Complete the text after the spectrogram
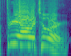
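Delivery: high, loud, drawn-out "Three-hour tour"; yelled lyric. Retold or imitated. Husband blurting lyric at wife, teasing yell. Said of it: "I'll just yell".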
